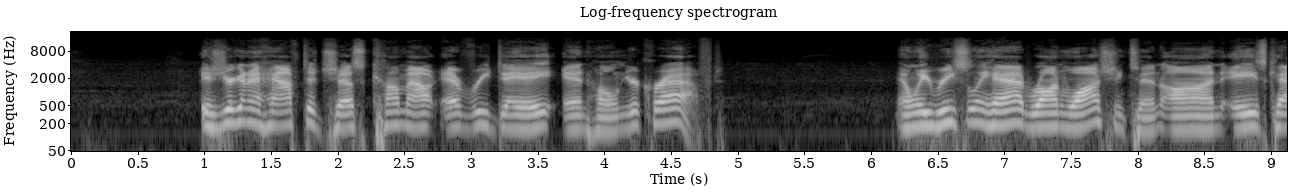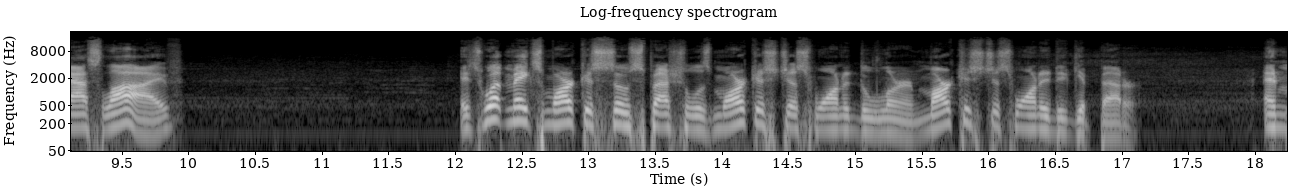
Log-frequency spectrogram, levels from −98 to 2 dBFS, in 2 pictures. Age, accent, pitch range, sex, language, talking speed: 50-69, American, 145-210 Hz, male, English, 140 wpm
